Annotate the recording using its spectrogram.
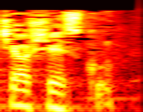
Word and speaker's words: Ceaușescu: por favor, a pronúncia, Nicolae Ceaușescu. – Eu, como todo mundo fala, Ceaușescu. – Eu falo Ceaușescu.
